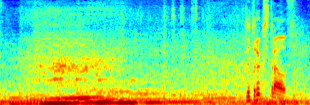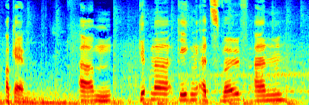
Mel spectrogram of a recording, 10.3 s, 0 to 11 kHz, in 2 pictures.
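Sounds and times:
car engine revving as the driver floors it: 0:00.0 - 0:07.5
speech: 0:04.1 - 0:05.8, 0:06.5 - 0:10.1.

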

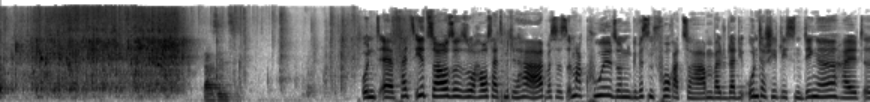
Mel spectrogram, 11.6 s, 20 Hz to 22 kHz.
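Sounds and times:
dry shell pasta poured into a pot of water: 0:00.0 - 0:02.7
speech: 0:02.7 - 0:03.3, 0:04.8 - 0:11.6.

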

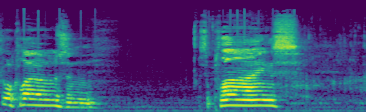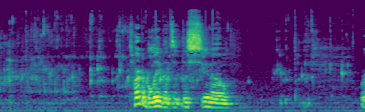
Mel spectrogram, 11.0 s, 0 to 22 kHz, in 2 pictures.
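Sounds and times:
speech: 0:00.0 - 0:01.6, 0:03.0 - 0:04.6, 0:07.5 - 0:09.1
coffee pouring into a cup: 0:02.9 - 0:10.9.

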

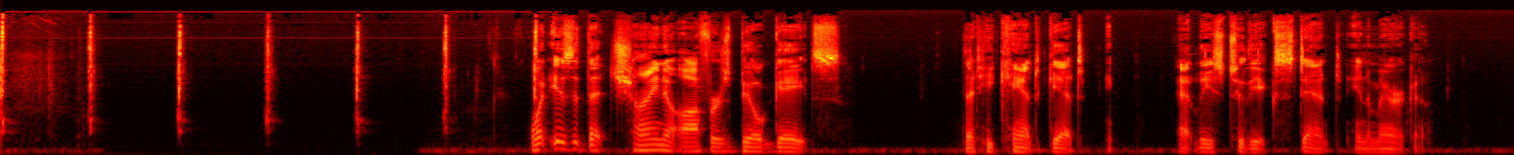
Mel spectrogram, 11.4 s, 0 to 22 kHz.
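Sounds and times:
clock ticking: 0:00.0 - 0:03.4
speech: 0:04.0 - 0:06.4, 0:07.2 - 0:10.8.

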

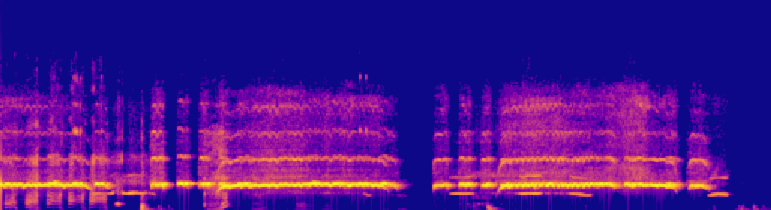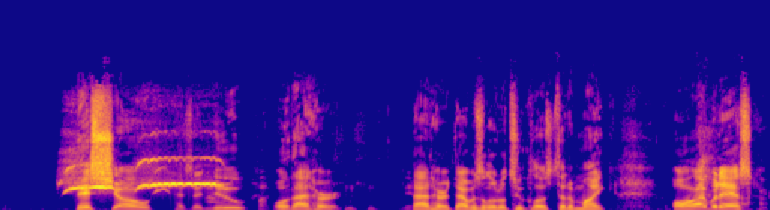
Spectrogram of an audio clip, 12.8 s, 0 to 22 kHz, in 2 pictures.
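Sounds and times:
several shrill whistles blowing loudly: 0:00.0 - 0:08.5
speech: 0:07.1 - 0:12.8.

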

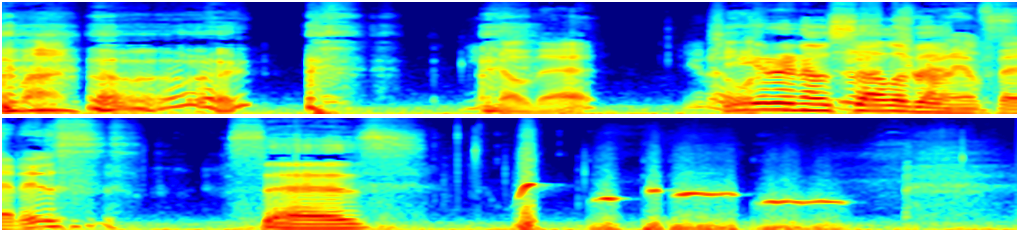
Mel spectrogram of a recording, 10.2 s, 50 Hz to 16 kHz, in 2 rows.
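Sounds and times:
speech: 0:00.0 - 0:01.3, 0:02.4 - 0:08.9
person whistling a short tune: 0:07.6 - 0:09.4.

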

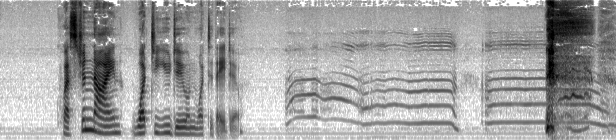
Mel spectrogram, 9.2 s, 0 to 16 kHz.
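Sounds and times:
speech: 0:01.0 - 0:03.7
woman making thin whimpering squeaks: 0:04.3 - 0:09.2.

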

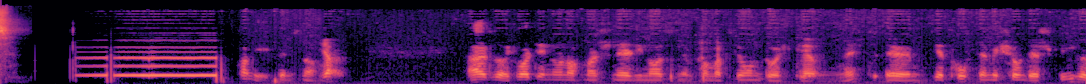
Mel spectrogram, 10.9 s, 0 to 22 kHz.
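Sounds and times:
steady buzzing telephone line tone: 0:00.7 - 0:02.2
speech: 0:02.4 - 0:03.5, 0:04.7 - 0:10.8.

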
